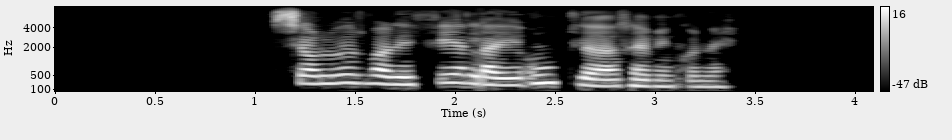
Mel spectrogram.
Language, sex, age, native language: Icelandic, female, 50-59, Icelandic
